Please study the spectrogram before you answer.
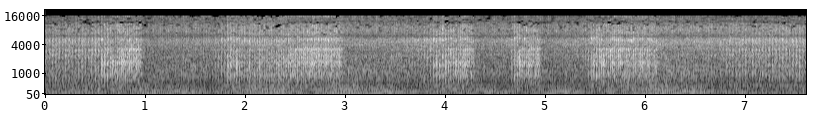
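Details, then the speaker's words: Isuzu Panther New Hi Grade (Kotak) diesel, radiator topped up with coolant: steady diesel clatter with even rhythm, some splashing in the background; normal idle, owner notes diesel sounds noisy but runs fine. "Pada prinsipnya ngerawat diesel itu simple ya, simple, tenaganya kuat AC-nya dingin, ya hanya karena suaranya mungkin orang merasa berisik, kayak murahan."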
